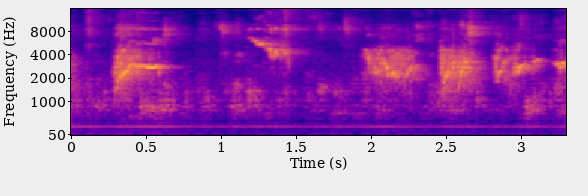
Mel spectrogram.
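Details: Juvenile speckled brown-throated sunbird giving a spirited ngriwik song meant to prompt young birds to sing. Scratchy, high chirps alternate with thin, rising squeaks, grouped in short bursts separated by quieter gaps.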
